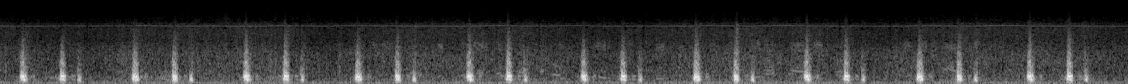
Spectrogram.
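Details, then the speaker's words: Third heart sound (S3) about 150 milliseconds after the second heart sound, best heard with the stethoscope bell at the apex with the patient in left lateral position. "It occurs about 150 milliseconds after the second heart sound and is best heard with the bell of the stethoscope at the apex with the patient in left lateral position."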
